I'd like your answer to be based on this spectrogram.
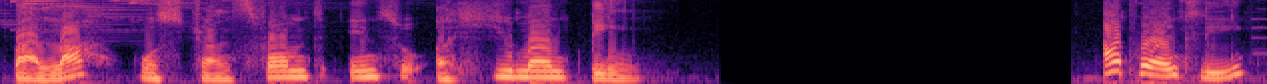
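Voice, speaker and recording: A woman from Nigeria narrating a folktale in a scripted, expressive storytelling manner. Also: on the low side, low-quality recording.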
